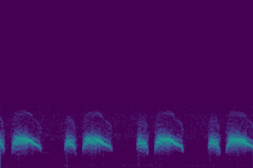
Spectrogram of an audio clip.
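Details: Spotted dove, a large-bodied bird, calling in the strong 'thổ rặc' cooing style with stammering coos: paired phrases of a brief clipped note and a drawn-out descending coo, steady roughly one-second rhythm, four cycles, no other sounds.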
